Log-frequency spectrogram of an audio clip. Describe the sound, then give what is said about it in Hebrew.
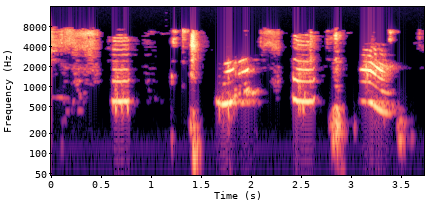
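A voice makes a series of short, whiny, wavering cries with gliding pitch, broken by brief pauses, fairly loud, like someone imitating a whimpering sob. “היא בוכה, היא מסתכלת לעוזריק?”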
